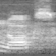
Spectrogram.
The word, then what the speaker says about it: knocks: is the silent letter do you know who knocks at the door knocks me k is the silent letter today we will finish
